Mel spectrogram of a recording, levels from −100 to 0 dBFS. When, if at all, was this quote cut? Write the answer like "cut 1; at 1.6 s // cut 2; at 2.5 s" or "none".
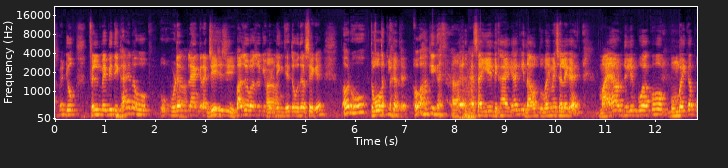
cut 1; at 8.2 s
